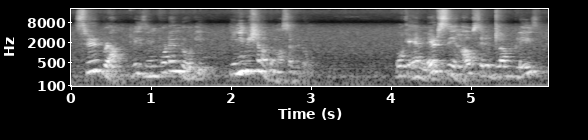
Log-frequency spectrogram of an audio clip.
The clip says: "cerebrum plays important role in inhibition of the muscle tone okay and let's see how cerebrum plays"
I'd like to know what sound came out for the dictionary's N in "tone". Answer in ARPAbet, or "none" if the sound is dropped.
none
